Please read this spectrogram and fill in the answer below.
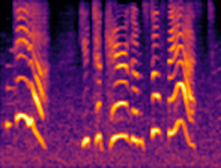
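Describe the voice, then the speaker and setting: A woman voicing a small, childlike, excitable fairy companion in a video game, with a squeaky, chirpy, blunt delivery. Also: takes it slowly, very noisy, heavily acted. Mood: delighted. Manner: blunt, chirpy, refers to herself by name. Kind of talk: English video game voice acting.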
